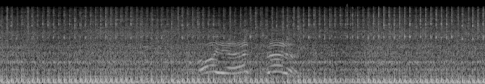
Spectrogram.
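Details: Yard Machines 24-inch snowblower, 8 hp Tecumseh single-cylinder, after hard-start repair (coil cleaned and adjusted, new fuel hose, carb cleaned, plug gapped), heavily primed: steady, even idle chug with a brief whistle; runs properly.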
